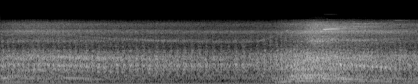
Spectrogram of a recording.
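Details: Vortech V2 SQ supercharger at idle and brief revs: thin gritty whine swelling with rpm from worn bearings.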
